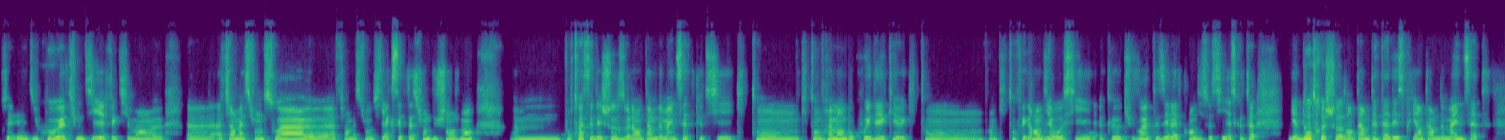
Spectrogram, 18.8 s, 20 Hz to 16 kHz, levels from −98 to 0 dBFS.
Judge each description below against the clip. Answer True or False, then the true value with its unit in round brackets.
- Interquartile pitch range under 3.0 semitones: True (2.5 semitones)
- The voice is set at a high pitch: True (205 Hz)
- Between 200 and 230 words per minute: True (220 wpm)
